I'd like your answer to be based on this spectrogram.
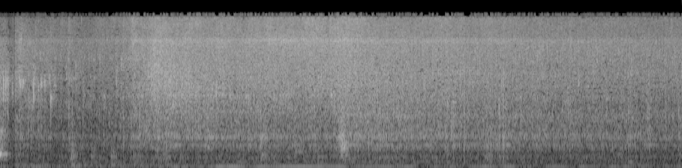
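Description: After being flipped, fish fries on its other side in mustard oil in a wok, making a constant, close crackling sizzle that stays strong throughout with no speech.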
